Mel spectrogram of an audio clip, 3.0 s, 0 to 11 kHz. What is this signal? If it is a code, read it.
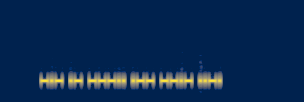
Morse code, heard as a keyed tone, about 51 wpm, 700 Hz. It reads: KA8WQF
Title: USA Call Signs - 6 Characters - 4x Character Spacing - 50wpm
